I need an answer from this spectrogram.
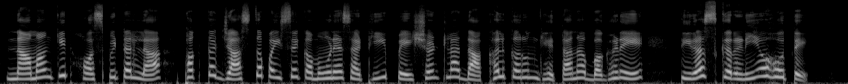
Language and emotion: Marathi, disgusted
